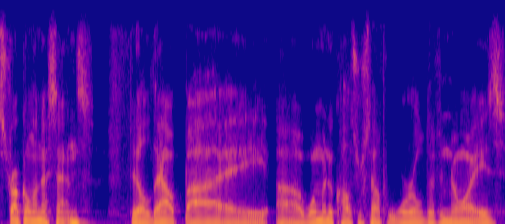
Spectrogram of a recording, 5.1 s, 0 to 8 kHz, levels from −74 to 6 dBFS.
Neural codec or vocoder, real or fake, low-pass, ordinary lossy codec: none; real; 7.2 kHz; Opus, 32 kbps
